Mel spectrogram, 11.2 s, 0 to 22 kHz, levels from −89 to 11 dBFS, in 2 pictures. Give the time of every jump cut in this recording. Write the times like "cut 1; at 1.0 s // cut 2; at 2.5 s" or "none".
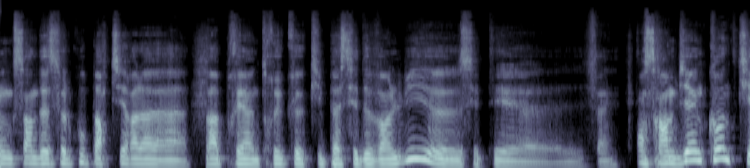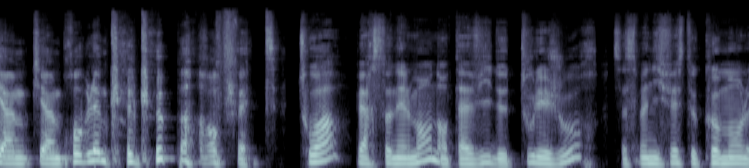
cut 1; at 1.5 s // cut 2; at 4.7 s // cut 3; at 8.3 s // cut 4; at 10.2 s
